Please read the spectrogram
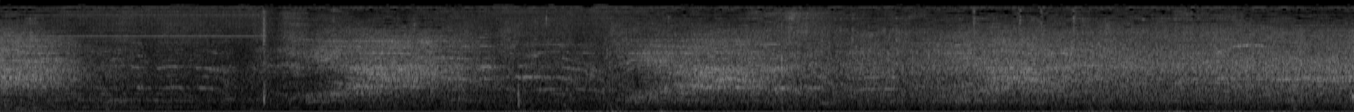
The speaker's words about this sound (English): The Holy Father is about to speak, but the people are cheering and yelling. They interrupted him.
